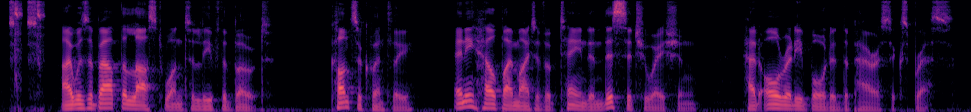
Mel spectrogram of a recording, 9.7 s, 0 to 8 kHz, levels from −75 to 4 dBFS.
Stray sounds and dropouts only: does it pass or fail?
fail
